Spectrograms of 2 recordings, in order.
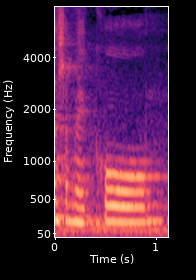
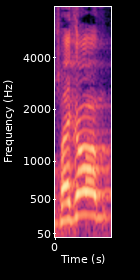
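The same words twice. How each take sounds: First: Unhurried, courteous salam; polite greeting. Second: Loud, high, abrupt salam; rough greeting. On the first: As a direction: greet politely at an easy volume. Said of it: "intonasi so". (salam dengan intonasi sopan) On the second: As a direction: fire off the greeting rudely. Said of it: "kau ni kasar". (salam kasar dan kuat) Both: Shown as a demonstration.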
